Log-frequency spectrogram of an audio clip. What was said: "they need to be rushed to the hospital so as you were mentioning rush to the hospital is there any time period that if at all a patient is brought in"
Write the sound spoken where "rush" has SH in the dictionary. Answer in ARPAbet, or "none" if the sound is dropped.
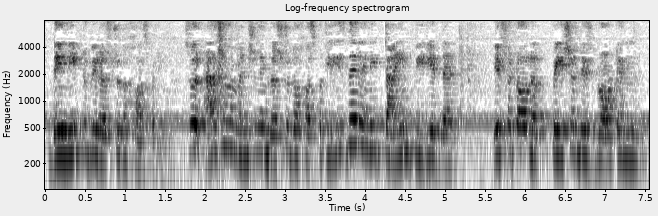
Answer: S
